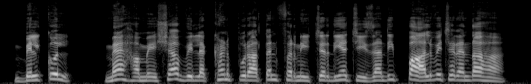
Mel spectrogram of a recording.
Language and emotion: Punjabi, happy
